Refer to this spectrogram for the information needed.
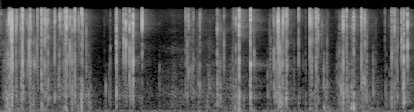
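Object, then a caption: Cardboard tea box wrapped in clear plastic film. Fingers squeeze and rub the clear plastic film at the edges of a cellophane-wrapped cardboard chamomile tea box. The result is dense bursts of bright, crisp crinkling and crackling, with a brief quiet pause partway through before the crinkling resumes.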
